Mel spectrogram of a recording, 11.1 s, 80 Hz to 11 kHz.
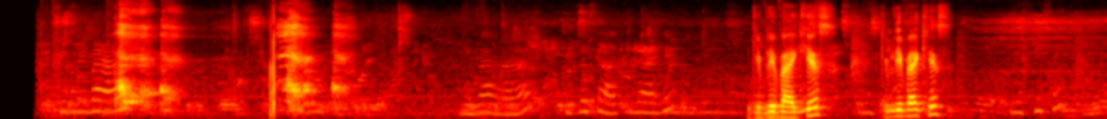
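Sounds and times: person coughing: 0:01.2 - 0:01.9, 0:02.8 - 0:03.6.

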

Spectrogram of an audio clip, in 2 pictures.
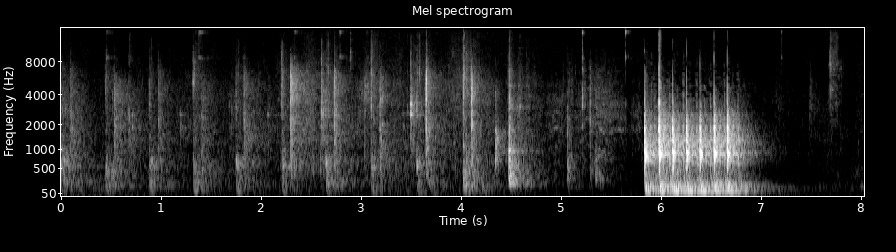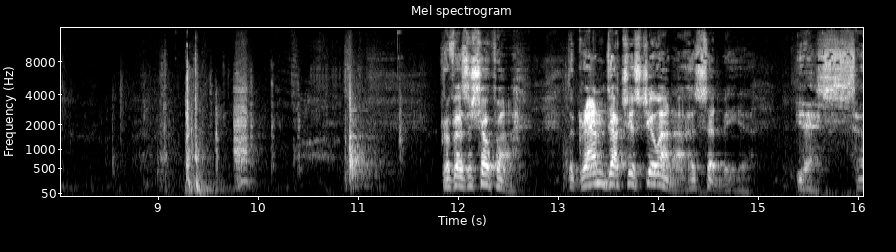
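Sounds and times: knocking on a wooden door: 0:05.8 - 0:07.1.

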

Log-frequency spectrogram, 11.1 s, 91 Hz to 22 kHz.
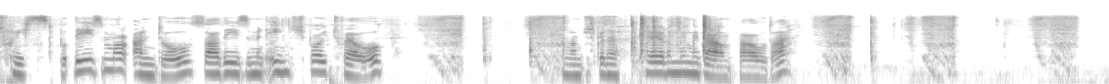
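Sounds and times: cardstock rubbing over bone folder: 0:04.2 - 0:07.0.

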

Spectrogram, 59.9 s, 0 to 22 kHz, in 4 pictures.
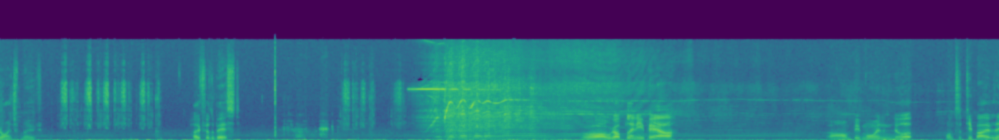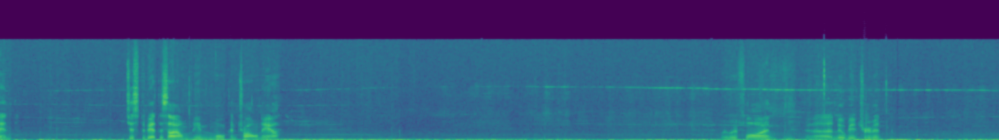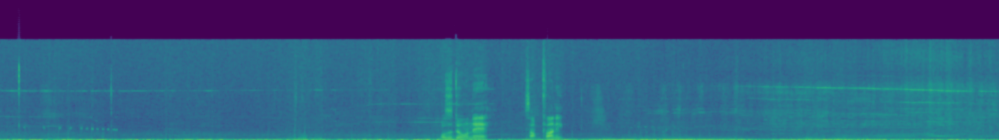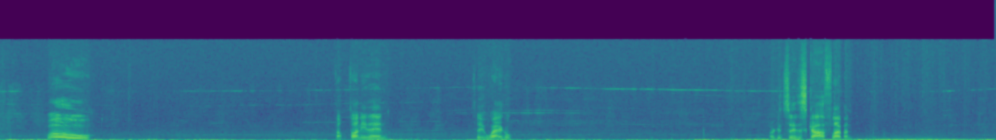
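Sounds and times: electric motor and propeller whine: 0:00.0 - 0:59.9
wind rumble on microphone: 0:00.0 - 0:59.9.

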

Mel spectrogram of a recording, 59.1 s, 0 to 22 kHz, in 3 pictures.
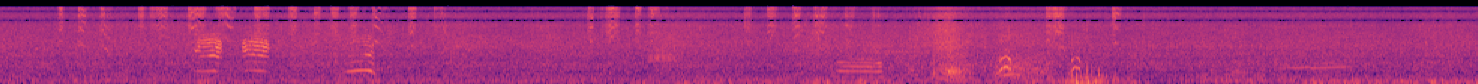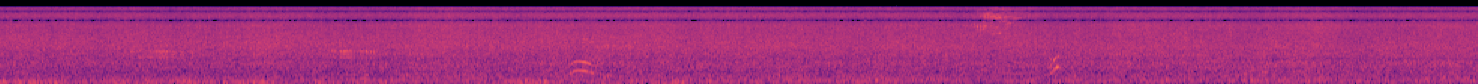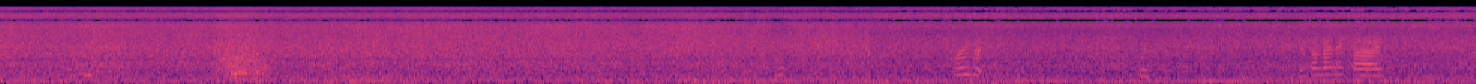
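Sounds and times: water: 0:00.0 - 0:59.0
wind noise: 0:08.1 - 0:24.2
brief rush of noise: 0:42.3 - 0:43.2.

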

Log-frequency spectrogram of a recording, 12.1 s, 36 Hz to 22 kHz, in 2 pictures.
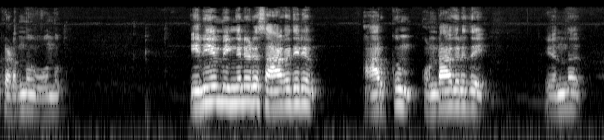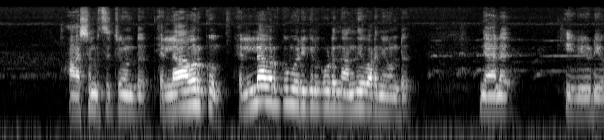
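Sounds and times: person speaking: 0:01.9 - 0:05.9
rooster crowing faintly: 0:04.6 - 0:12.0.

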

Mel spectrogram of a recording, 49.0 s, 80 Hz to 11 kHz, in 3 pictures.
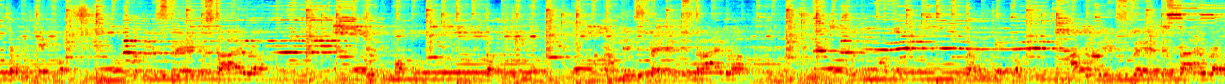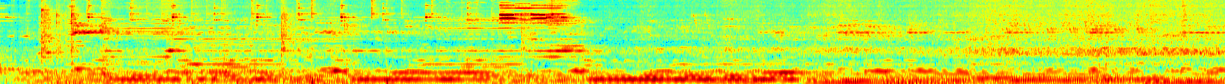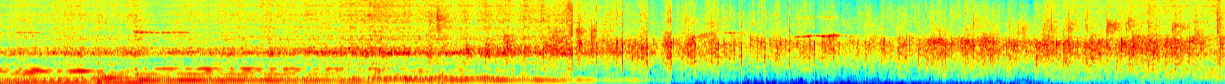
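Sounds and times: live rock band sustained notes: 0:00.0 - 0:42.1
audience applause: 0:30.6 - 0:49.0.

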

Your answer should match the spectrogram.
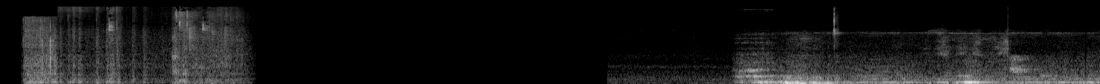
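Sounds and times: fish frying in hot oil: 0:00.2 - 0:02.6.

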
